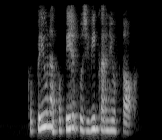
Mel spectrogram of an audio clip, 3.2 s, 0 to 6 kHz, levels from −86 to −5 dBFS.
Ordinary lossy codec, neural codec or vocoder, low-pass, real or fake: MP3, 48 kbps; codec, 16 kHz, 0.5 kbps, X-Codec, WavLM features, trained on Multilingual LibriSpeech; 5.4 kHz; fake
